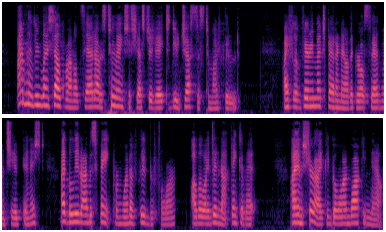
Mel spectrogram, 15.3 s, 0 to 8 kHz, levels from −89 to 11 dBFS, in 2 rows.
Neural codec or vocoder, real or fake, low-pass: codec, 16 kHz in and 24 kHz out, 0.6 kbps, FireRedTTS-2 codec; fake; 7.2 kHz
